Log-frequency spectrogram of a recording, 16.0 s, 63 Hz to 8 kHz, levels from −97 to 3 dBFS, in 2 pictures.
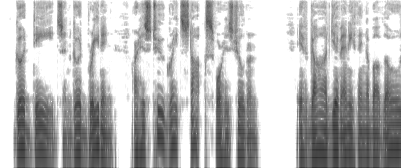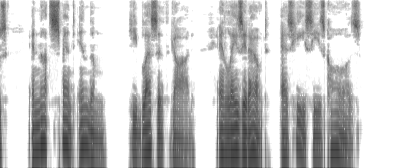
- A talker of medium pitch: No, very low, 95 Hz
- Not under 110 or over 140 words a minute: Yes, slow, 135 wpm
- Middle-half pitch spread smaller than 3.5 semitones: No, average, 4.0 semitones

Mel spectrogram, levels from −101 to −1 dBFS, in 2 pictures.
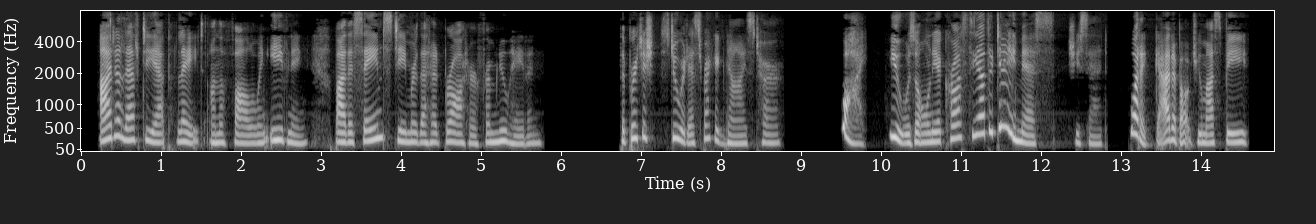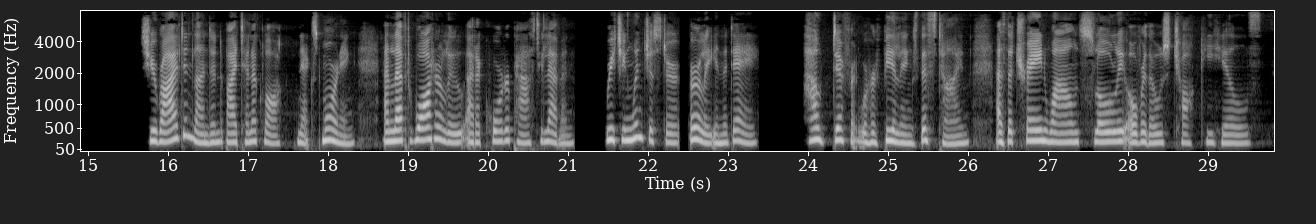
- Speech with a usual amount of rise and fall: Yes, average, 3.9 semitones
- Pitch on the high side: Yes, high, 200 Hz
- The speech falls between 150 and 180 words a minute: Yes, average, 160 wpm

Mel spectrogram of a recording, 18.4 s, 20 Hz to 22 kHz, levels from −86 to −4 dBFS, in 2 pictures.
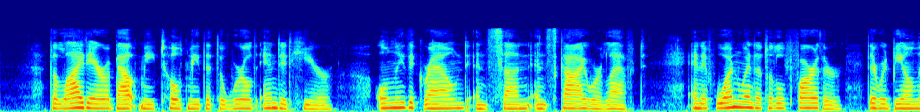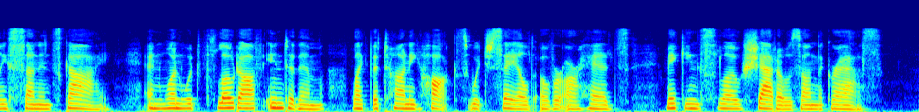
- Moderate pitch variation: No, narrow, 2.3 semitones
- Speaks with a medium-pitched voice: Yes, medium, 155 Hz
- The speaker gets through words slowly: No, average, 185 wpm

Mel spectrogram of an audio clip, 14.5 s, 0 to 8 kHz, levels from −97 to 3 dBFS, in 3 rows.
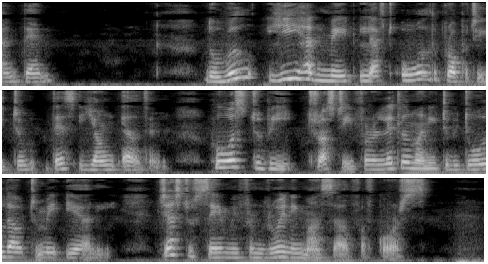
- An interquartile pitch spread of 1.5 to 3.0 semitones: No, average, 4.4 semitones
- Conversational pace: Yes, average, 165 wpm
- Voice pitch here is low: No, medium, 175 Hz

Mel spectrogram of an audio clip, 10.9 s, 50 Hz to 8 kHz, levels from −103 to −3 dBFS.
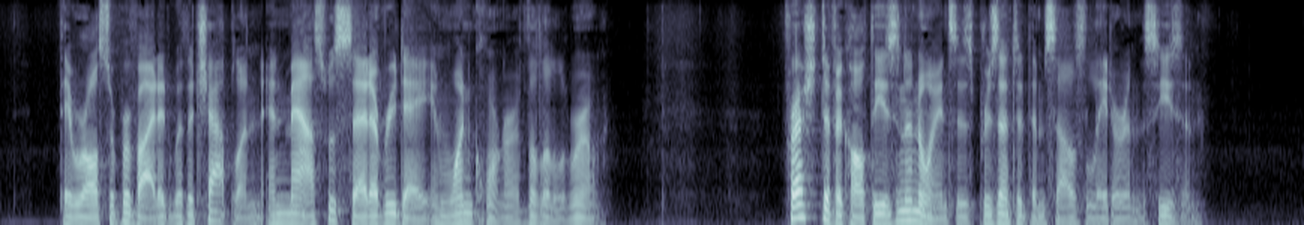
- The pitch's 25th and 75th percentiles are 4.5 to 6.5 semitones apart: Yes, average, 5.1 semitones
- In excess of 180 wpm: No, average, 165 wpm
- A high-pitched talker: No, very low, 85 Hz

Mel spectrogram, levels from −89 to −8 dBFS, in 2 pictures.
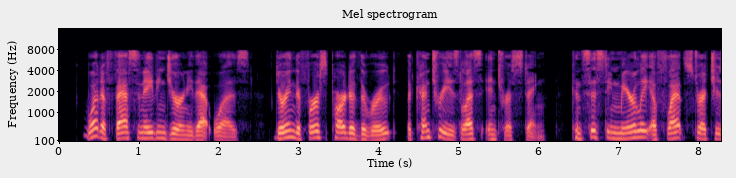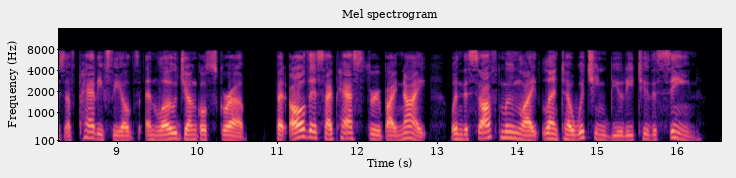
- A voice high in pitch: No, medium, 160 Hz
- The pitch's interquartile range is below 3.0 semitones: No, average, 4.4 semitones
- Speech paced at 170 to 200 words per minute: Yes, average, 180 wpm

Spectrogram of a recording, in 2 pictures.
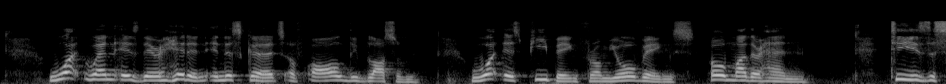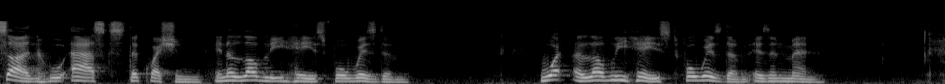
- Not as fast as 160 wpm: Yes, average, 140 wpm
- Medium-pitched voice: Yes, medium, 165 Hz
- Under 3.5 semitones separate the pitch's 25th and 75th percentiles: No, wide, 5.4 semitones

